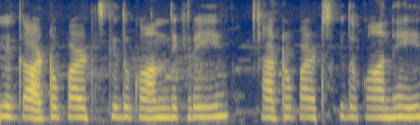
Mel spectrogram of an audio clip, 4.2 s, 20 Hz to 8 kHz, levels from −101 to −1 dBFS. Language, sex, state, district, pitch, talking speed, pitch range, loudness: Hindi, female, Bihar, Vaishali, 230 Hz, 200 wpm, 220-235 Hz, -19 LUFS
